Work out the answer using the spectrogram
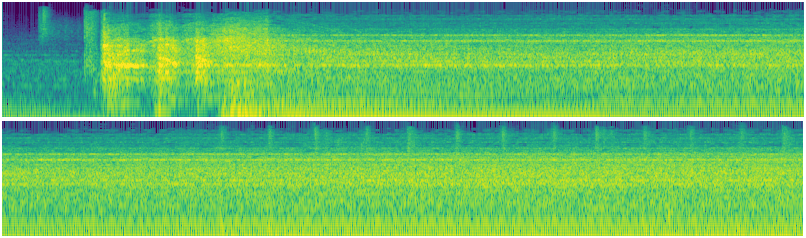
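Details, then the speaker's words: Honda del Sol first start after new carbon fibre intake, oil change and new spark plugs: brief crank, quick catch and flare, smooth even idle, intake noticeably louder than before; normal cold start and idle. "bro do you guys hear the sound of the intake you can hear it dude what that intake is actually way louder than the one that we had before like absolutely crazy"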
